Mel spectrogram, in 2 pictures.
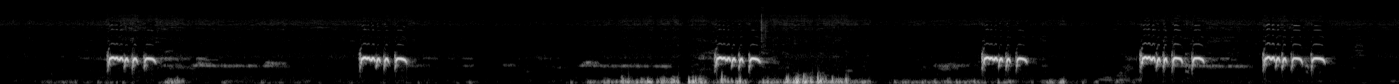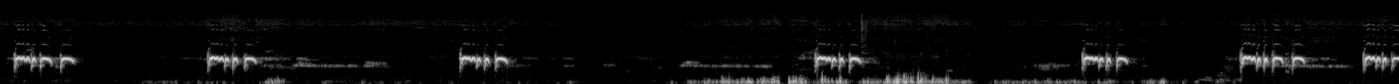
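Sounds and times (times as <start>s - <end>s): dove cooing: 1.1s - 2.9s, 3.6s - 4.4s, 5.8s - 7.7s, 9.3s - 10.4s, 11.4s - 13.3s, 14.1s - 14.8s, 16.1s - 17.8s, 18.6s - 19.4s, 20.8s - 22.7s, 24.4s - 25.4s, 26.4s - 27.9s.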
